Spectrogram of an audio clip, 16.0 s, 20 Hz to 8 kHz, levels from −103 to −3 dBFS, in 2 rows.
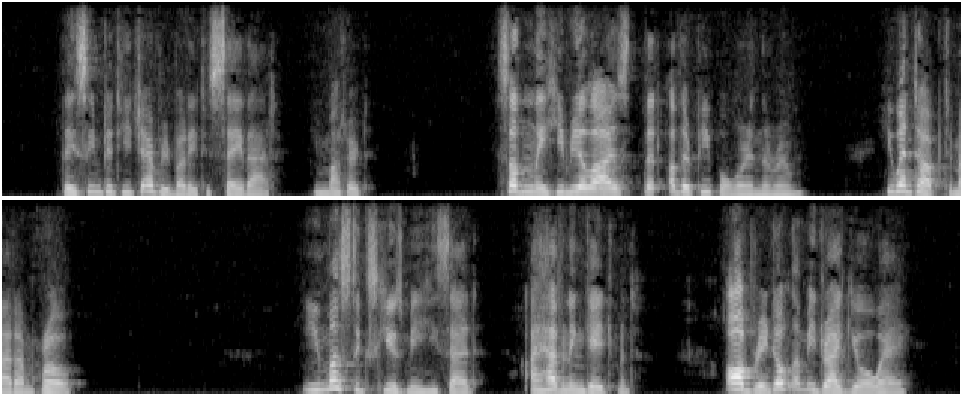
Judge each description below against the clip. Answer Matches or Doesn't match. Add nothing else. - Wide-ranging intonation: Doesn't match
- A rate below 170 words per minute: Matches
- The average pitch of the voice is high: Matches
